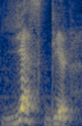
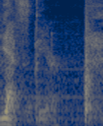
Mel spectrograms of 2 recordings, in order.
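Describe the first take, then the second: First: It is said with strong passion. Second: It is said in a plain, flat way.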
